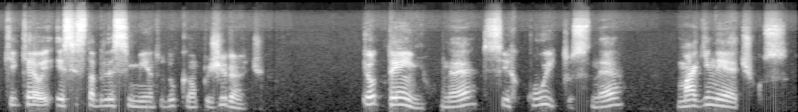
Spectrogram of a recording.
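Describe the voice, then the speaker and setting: A man from Brazil giving an online university engineering lecture, halting and filling nearly every phrase with tags and restarts. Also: high voice, bright, forceful tone, no echo.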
